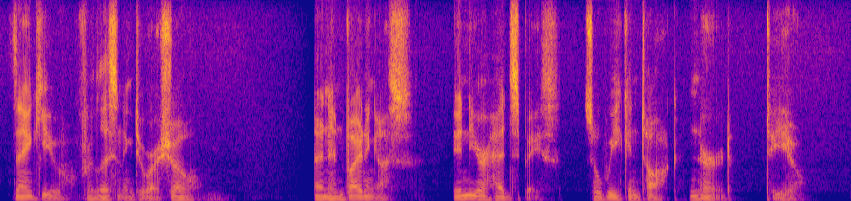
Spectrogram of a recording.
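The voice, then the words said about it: Soft ASMR-style voice. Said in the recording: “ASMR voice”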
